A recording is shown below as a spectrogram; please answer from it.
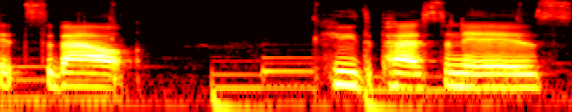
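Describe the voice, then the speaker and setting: A woman talks at a very slow pace with a fairly low pitch. Music plays in the background. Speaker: portrait artist. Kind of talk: interview answer.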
